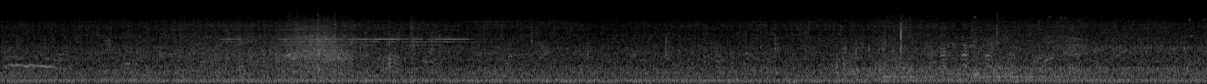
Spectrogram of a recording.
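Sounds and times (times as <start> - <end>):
car engines idling: 0.0 - 12.0.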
